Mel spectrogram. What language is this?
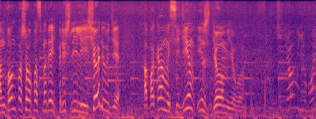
Russian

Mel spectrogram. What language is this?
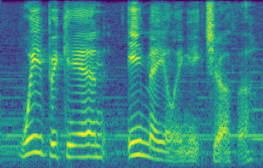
English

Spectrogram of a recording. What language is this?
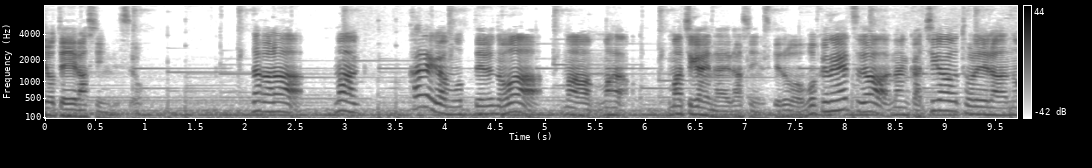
Japanese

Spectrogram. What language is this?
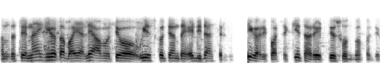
Nepali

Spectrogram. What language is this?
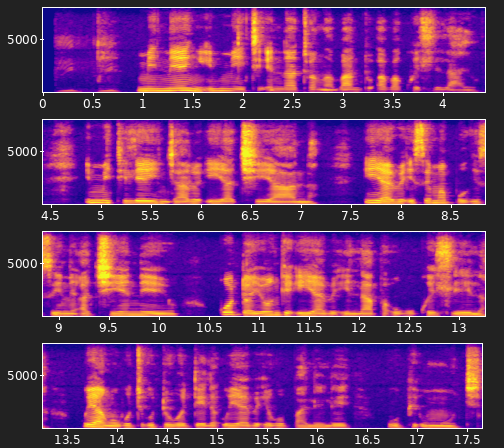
North Ndebele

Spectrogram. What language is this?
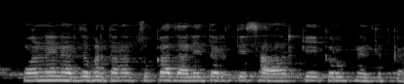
Marathi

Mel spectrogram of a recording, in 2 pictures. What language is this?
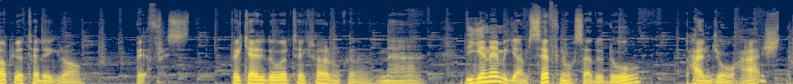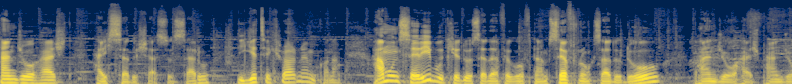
Persian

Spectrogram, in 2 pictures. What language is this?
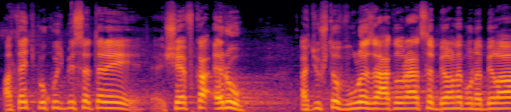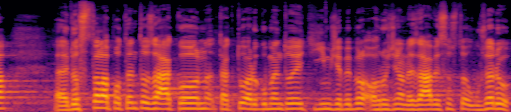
Czech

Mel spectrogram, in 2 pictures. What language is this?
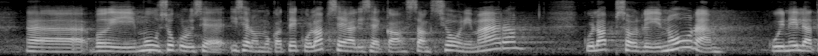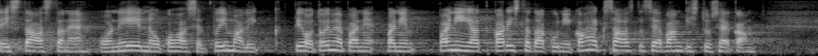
Estonian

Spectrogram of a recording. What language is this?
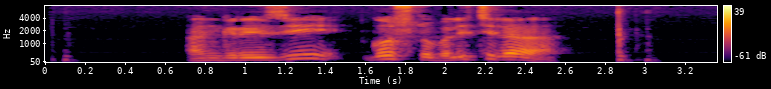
Burushaski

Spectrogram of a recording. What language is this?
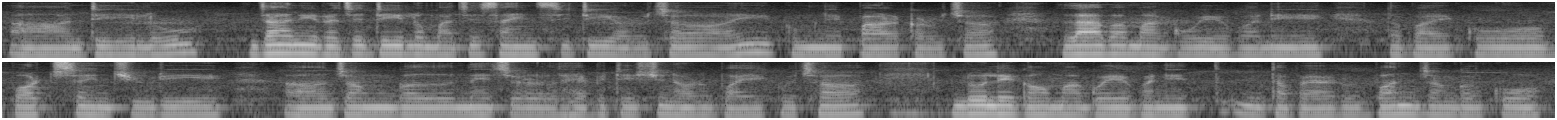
Nepali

